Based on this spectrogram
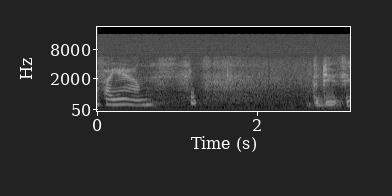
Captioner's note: chuckles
